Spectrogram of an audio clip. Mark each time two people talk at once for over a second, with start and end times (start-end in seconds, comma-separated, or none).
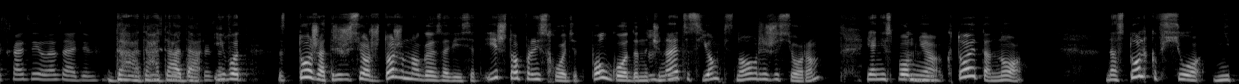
1.1-2.5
